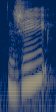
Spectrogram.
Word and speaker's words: grande: the qualifying adjective, while grande is the feminine singular form of the adjective. Pronunciation wise, one hears the sound only in the feminine form. The letter D is not pronounced in the masculine form.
